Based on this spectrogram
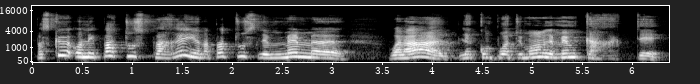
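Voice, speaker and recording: A woman with an Ivorian accent giving advice straight to camera. She swings from shouting to soft, low pleading and repeats words for emphasis. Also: unhurried. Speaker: political social media commentator. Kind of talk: direct-to-camera message.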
